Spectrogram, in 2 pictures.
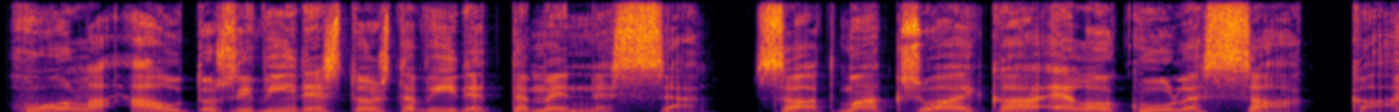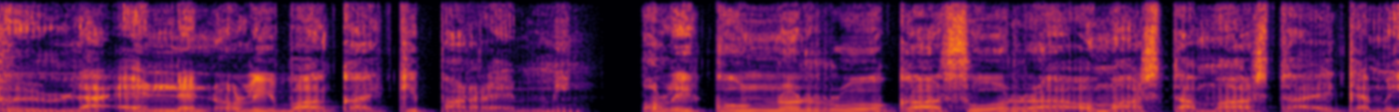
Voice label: Finnish e-learning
